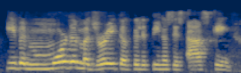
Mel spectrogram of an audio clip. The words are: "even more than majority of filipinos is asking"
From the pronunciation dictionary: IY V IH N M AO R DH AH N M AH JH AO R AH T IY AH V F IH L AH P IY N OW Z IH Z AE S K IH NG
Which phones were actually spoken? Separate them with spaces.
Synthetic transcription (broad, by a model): IY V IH N M AO R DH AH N M AH JH AO R AH T IY AH V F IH L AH P IY N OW S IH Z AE S K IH NG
